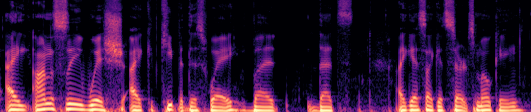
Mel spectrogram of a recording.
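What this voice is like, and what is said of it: Deeper voice from illness. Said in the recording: “I have been sick. If you can tell, my voice is a little bit deeper ... Very soothing.”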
